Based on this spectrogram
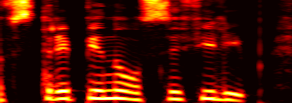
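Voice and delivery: usual speaking voice

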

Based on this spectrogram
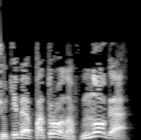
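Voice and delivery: high-pitched shouted question; shouting. A narrator's reading. Эраст Петрович asks over the engine noise, shouting. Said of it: "крикнул Эраст Петрович".

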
